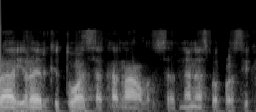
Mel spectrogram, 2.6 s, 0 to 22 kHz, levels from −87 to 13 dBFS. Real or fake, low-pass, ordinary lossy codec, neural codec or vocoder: real; 7.2 kHz; AAC, 32 kbps; none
